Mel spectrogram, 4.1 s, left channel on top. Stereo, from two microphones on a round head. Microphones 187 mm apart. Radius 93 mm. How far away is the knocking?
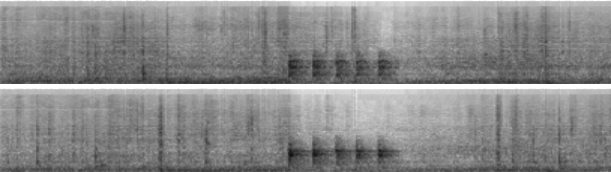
About 3.5 m.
